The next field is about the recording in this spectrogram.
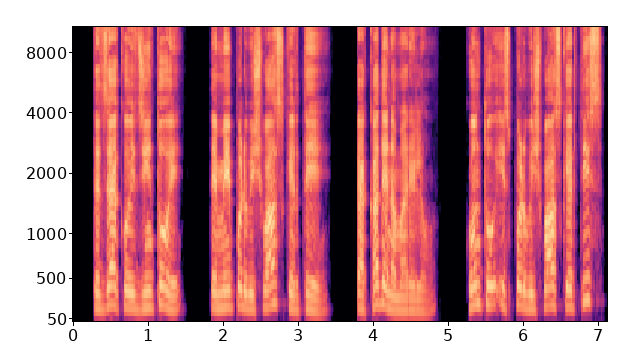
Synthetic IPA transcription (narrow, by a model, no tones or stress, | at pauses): t̪ɛd͡zɛːkoːid͡zĩːt̪ɦoːe | t̪emẽːpʊɽʋɪʃwaːskeːɾt̪ee | t̪ɛkɐd̪enɐmɐɾeːlo | kʊnt̪uɪspʊɽʋɪʃwaːskeːɾt̪is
